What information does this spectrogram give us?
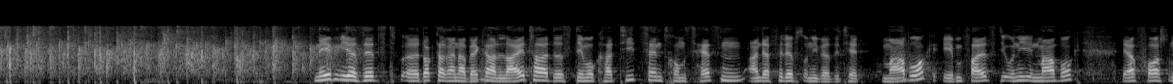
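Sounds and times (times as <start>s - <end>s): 
audience applause: 0.0s - 3.6s
speech: 3.1s - 11.7s.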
